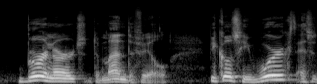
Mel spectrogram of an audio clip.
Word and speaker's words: Bernard de Mandeville: Bernard de Mandeville, the name sounds a bit French, but you should pronounce it the English way, Bernard de Mandeville, because he worked as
